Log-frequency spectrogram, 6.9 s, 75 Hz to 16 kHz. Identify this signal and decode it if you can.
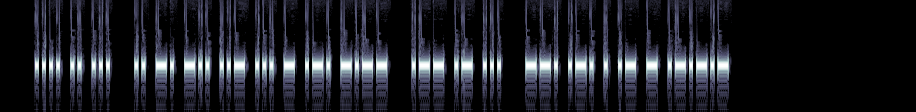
Morse code, heard as a keyed tone, about 46 wpm, 700 Hz. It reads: HIS INDUSTRY WAS GREAT.
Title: Sentences from Top 1000 Words - Review Part 4 - 45wpm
